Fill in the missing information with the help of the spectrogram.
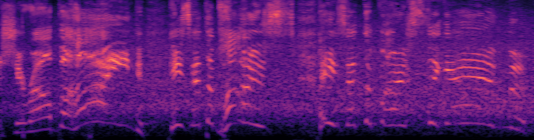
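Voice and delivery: excited commentary shout. Real, not acted. Streamer calling his striker hitting the post, excited shout. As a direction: call the chance like a frantic commentator. Near miss hits the post.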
